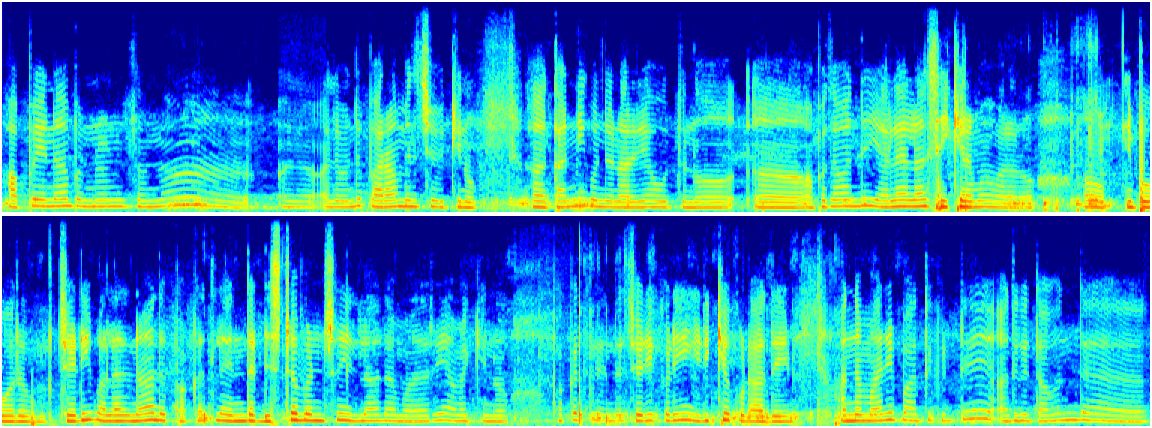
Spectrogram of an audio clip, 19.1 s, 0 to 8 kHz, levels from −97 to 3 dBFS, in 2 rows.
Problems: constant background noise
